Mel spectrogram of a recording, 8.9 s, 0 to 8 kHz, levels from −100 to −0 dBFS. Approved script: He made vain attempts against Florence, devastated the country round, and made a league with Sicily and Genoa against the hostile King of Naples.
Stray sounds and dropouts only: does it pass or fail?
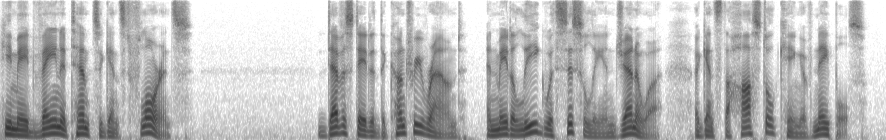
pass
